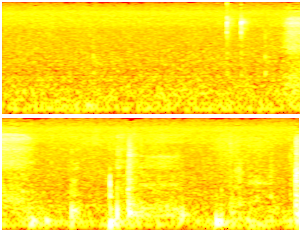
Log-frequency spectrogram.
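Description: A few sharp clicks and light knocks scattered through the second half, with a short hiss about three seconds in; the knocks come as a handheld camera is picked up and moved over a computer desk.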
